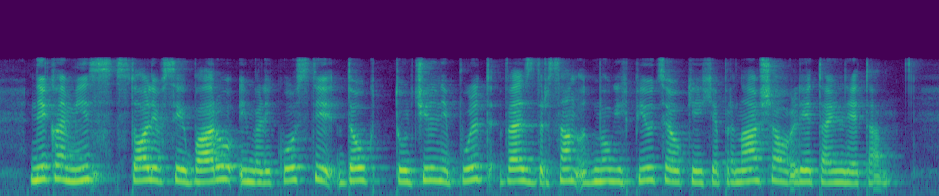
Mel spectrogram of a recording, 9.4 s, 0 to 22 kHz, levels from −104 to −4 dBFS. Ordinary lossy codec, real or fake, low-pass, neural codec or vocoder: none; real; 7.2 kHz; none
